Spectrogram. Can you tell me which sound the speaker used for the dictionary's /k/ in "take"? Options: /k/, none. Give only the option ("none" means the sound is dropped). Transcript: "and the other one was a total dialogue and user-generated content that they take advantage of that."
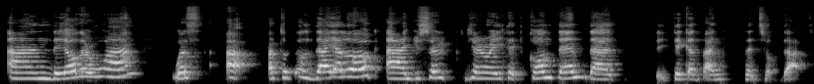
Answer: /k/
